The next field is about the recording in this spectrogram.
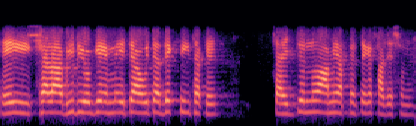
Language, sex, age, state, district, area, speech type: Bengali, female, 30-45, West Bengal, Alipurduar, rural, conversation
